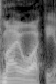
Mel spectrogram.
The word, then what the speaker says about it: Miyawaki: It's Miyawaki.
